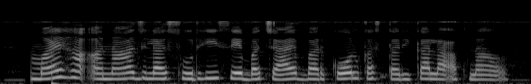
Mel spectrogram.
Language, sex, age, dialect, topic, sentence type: Chhattisgarhi, female, 25-30, Northern/Bhandar, agriculture, question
